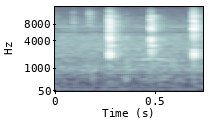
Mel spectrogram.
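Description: Three light taps on a fiberglass scale engine cover from a Ford Bronco scale crawler kit give short, bright clicks centered high around 2 kHz. Each dies away almost instantly. The cover's weave is visible on the inside, yet the taps sound like injection-molded plastic.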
